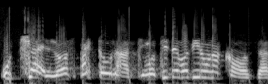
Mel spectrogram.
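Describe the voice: In a put-on character voice, a man talks at a fairly quick pace with an extremely high pitch, a fairly bright tone and big pitch swings. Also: dry, close sound with no echo.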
